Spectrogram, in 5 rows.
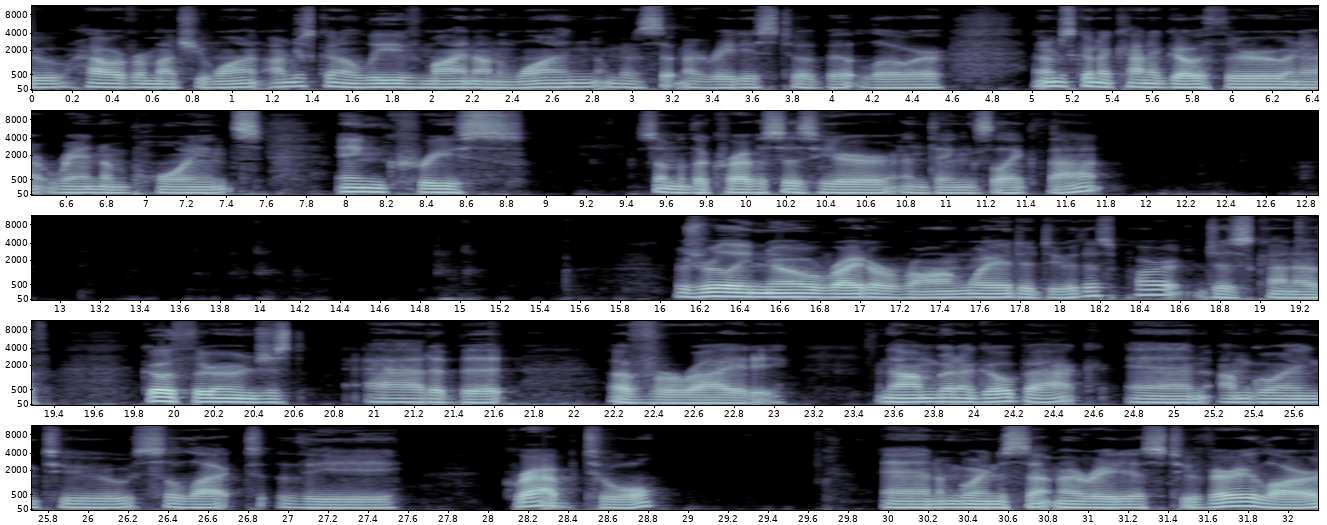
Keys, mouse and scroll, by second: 0.0 middle click, 1.0 click, 1.6 click, 3.1 click, 3.5 click, 3.9 middle click, 4.8 click, 5.1 click, 5.4 click, 5.8 middle click, 7.0 click, 7.2 click, 7.7 middle click, 8.8 click, 9.1 click, 9.8 shift+middle click, 10.5 middle click, 11.4 click, 11.8 click, 12.1 middle click, 12.7 click, 13.3 click, 16.0 middle click, 17.0 click, 17.7 middle click, 18.2 click, 18.7 shift+middle click, 19.5 middle click, 20.1 click, 20.7 click, 21.3 shift+middle click, 21.8 middle click, 29.1 click, 29.6 scroll down 1, 29.8-31.3 middle drag.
